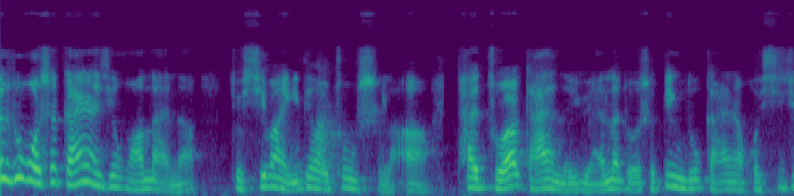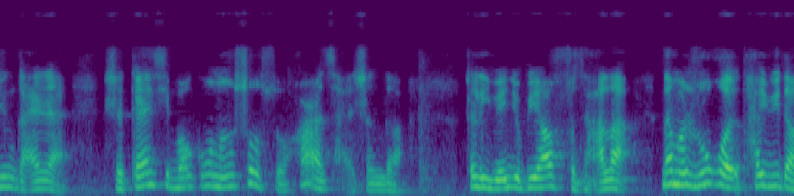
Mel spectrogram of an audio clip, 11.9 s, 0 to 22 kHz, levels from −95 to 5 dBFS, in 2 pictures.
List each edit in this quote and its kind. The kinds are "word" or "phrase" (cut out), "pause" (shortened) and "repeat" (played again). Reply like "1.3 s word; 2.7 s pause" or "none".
3.3 s pause; 10.8 s pause

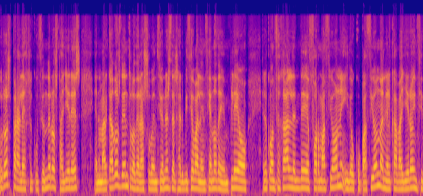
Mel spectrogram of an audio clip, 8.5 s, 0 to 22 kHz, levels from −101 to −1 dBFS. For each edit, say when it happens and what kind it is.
none

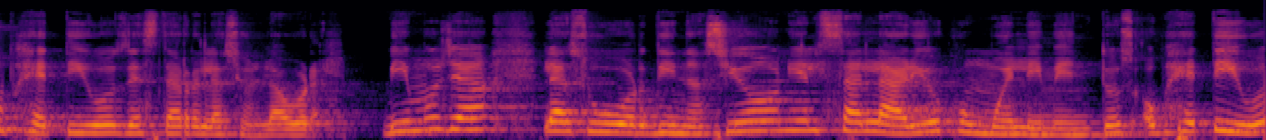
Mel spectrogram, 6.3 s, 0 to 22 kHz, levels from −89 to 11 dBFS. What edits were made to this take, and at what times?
none

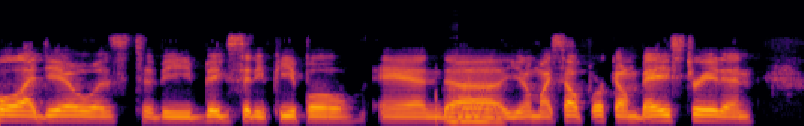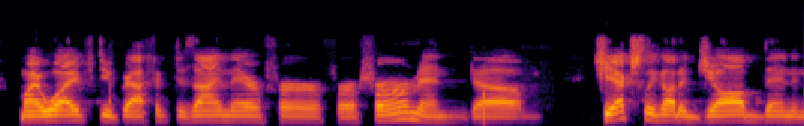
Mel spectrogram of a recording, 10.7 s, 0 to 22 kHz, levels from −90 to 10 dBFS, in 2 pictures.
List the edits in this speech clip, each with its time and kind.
none

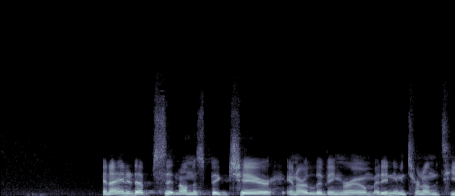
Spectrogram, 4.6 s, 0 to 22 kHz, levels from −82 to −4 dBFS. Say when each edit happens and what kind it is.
none

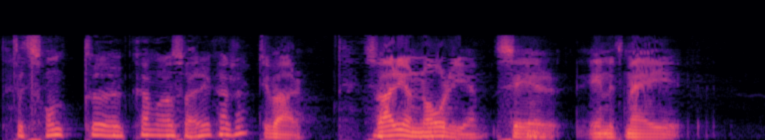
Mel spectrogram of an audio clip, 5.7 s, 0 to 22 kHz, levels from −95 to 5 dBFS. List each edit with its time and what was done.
none

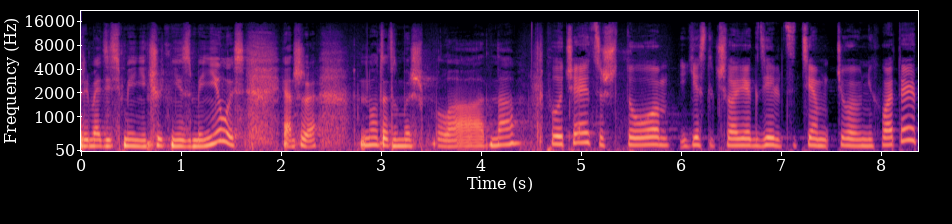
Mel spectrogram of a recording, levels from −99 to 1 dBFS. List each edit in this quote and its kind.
2.1 s phrase; 3.6 s word

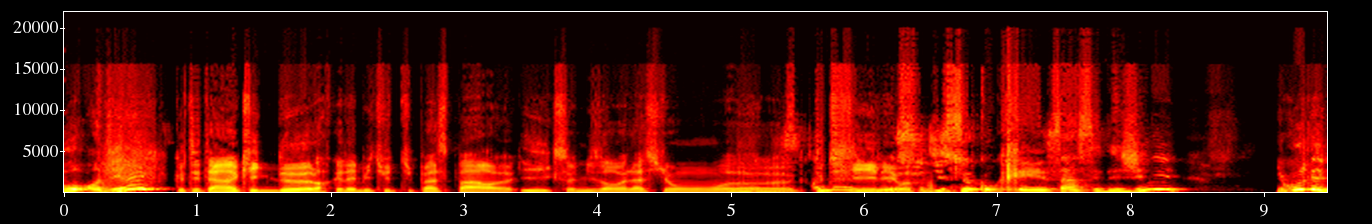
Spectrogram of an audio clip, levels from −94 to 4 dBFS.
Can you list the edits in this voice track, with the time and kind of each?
none

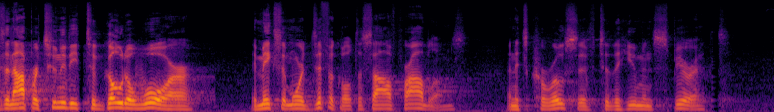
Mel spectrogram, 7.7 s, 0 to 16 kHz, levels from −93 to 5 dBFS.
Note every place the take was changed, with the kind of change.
2.1 s pause

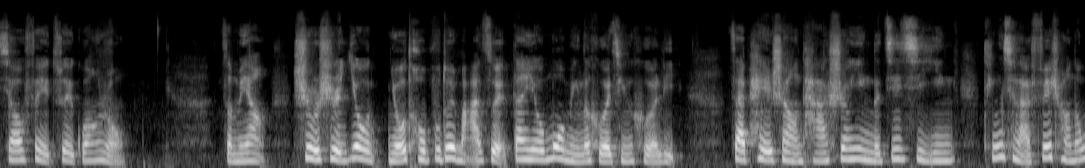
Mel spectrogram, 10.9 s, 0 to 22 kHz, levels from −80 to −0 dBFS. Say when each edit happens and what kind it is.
1.4 s pause

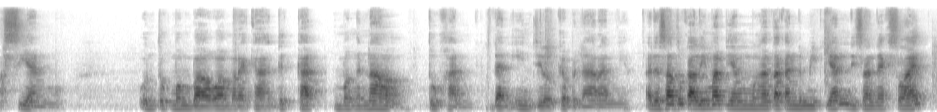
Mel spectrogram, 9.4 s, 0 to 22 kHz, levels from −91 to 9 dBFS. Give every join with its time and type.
3.3 s pause; 4.8 s pause; 6.4 s pause

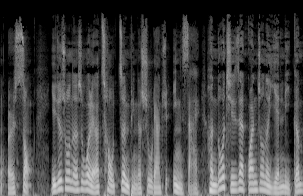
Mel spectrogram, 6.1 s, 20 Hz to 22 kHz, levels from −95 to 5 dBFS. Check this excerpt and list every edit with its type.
4.1 s pause

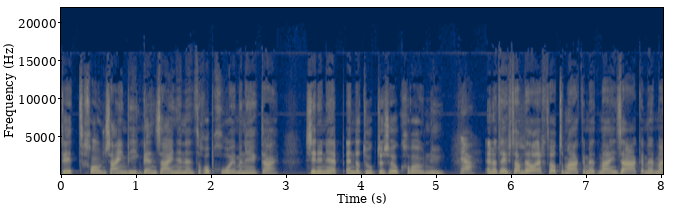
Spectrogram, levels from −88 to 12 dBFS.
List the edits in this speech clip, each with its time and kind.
none

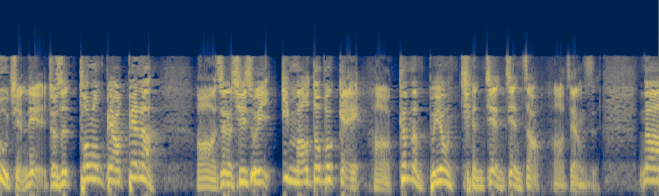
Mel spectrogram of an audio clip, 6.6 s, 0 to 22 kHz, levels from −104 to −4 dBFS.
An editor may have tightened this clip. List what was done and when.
none

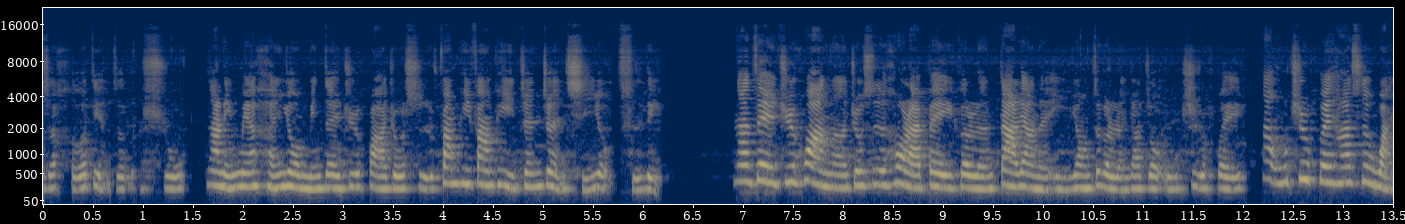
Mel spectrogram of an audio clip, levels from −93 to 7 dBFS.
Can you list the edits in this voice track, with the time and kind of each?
1.5 s pause; 12.1 s pause

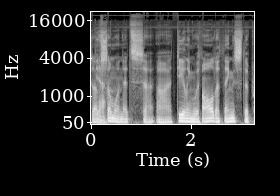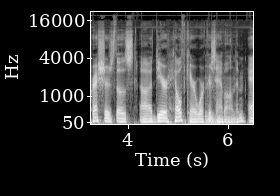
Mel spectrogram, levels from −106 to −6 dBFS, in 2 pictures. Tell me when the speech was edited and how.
2.2 s phrase; 3.0 s word

